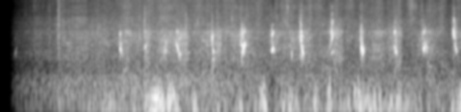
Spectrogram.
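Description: Footsteps squeak on sand, a dozen or so short, pitched chirps at an uneven walking pace, about two per second, over a steady low rumble with no talking.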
